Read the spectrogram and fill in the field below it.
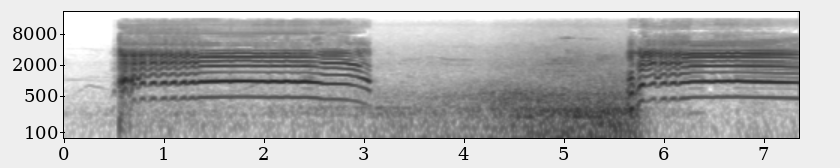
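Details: Goat bleating, as heard on farms and in rural villages: two long, loud, wavering harmonic-rich bleats, the first about two and a half seconds, separated by a soft breathy pause with faint background noise.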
